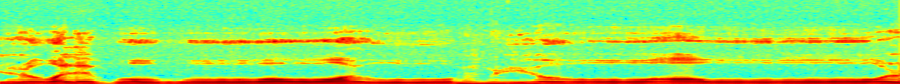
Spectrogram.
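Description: Male overtone singing: one low drone is held steady while the shaping mouth brings out whistling upper tones that glide up and down above it, with a brief break about half a second in.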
